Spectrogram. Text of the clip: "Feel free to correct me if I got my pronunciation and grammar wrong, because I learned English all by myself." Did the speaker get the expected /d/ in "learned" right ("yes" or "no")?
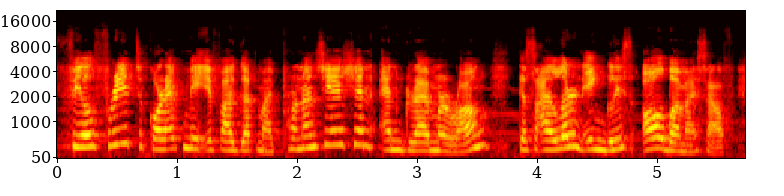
no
